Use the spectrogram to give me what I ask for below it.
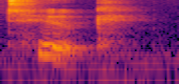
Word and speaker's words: toque: It was spelled T-O-Q-U-E. It was pronounced Took in the movie. I would have pronounced it Toke or Tuck.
